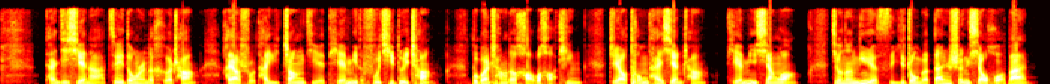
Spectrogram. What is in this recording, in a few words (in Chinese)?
演艺类中文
